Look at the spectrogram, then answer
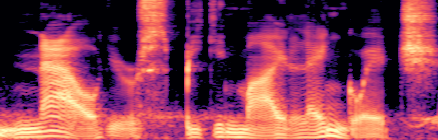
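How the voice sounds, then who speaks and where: A man growls in a put-on character voice at a very deep, low pitch. Background noise is clear. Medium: read story. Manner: gloating, grandiose.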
